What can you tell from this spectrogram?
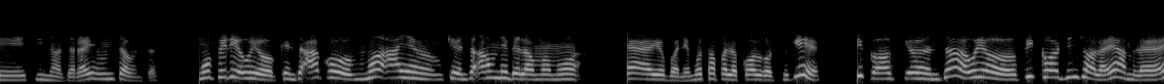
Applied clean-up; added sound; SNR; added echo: none; none; none; none.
